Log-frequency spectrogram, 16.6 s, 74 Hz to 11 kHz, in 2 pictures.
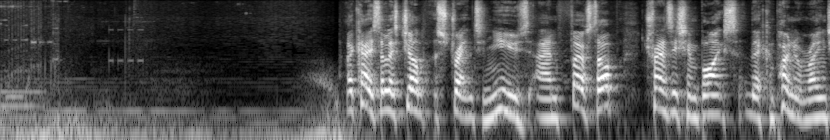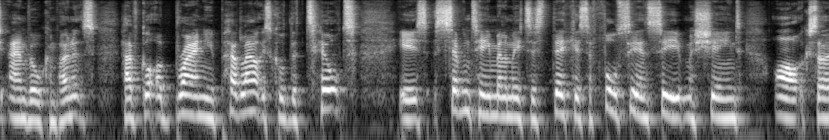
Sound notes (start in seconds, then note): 0.0 delicate electronic beeping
